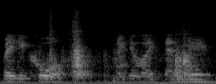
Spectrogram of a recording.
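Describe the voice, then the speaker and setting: A man's voice: medium pitch, level tone, normal speed, heavy background noise. A man co-hosting a podcast, chatting casually about games and anime in a giggly way. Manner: giggly, often laughing. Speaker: podcast co-host.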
